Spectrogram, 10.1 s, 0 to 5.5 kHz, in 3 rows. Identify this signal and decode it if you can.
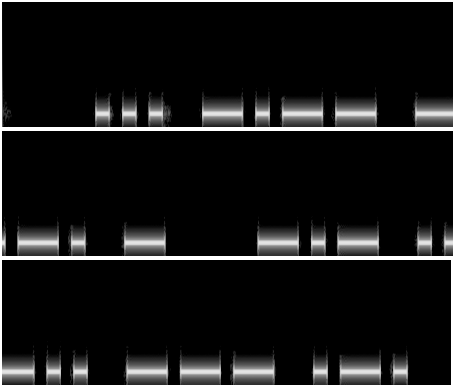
Morse code, heard as a keyed tone, about 12 wpm, 600 Hz. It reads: SYGT KLOR
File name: Korte ord DK 12wpm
